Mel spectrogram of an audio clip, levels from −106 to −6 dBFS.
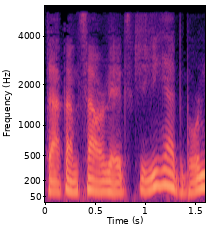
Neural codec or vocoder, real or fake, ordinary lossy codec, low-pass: codec, 16 kHz, 0.5 kbps, FreqCodec, larger model; fake; MP3, 32 kbps; 5.4 kHz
